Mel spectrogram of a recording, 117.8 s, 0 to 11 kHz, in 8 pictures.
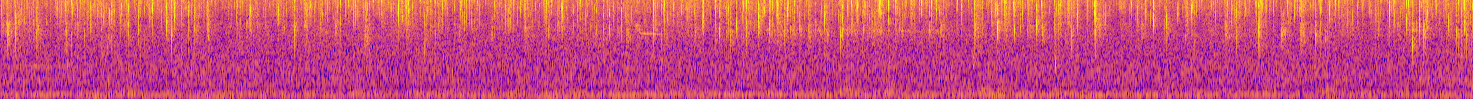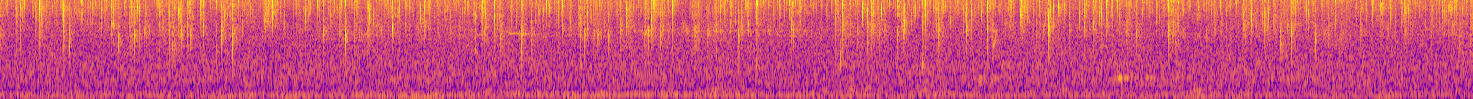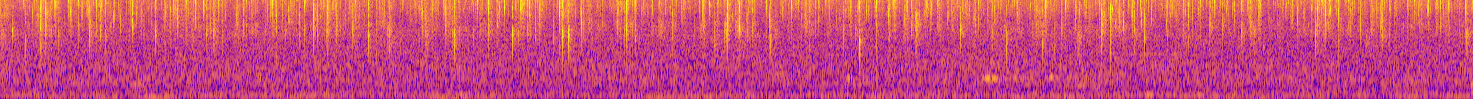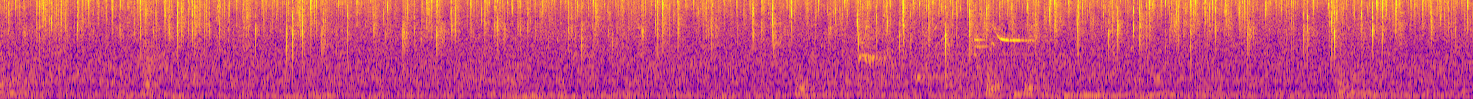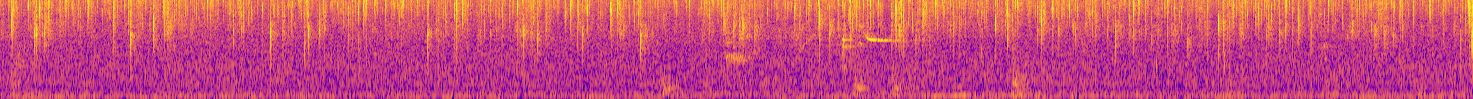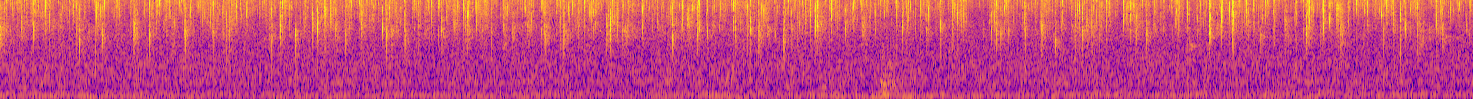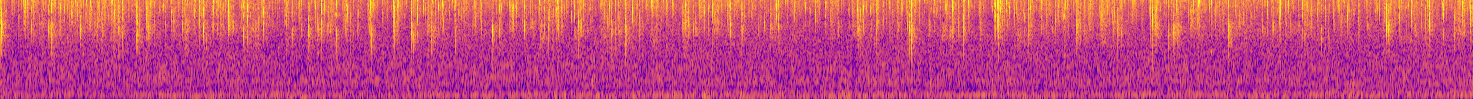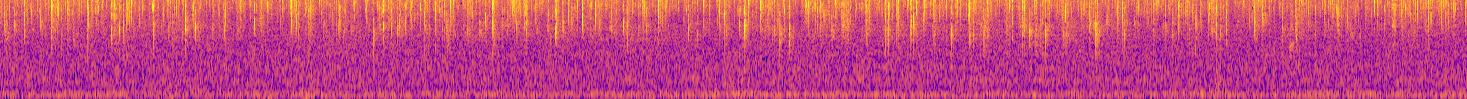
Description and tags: Rain, water stream
Field recording of the rain outside my house with a Zoom H4n Pro. I equalized cutting the low frequencies.
In the foreground is a water stream hitting a concrete sidewalk and in the background some birds singing occasionally.
ambience, field-recording, rain, weather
